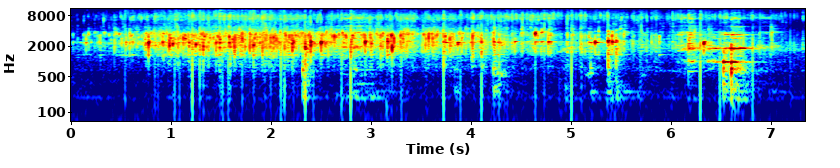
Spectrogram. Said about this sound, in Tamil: சட்டி காய்ஞ்சிச்சு எண்ணெய் ஊற்றிக்கலாம்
